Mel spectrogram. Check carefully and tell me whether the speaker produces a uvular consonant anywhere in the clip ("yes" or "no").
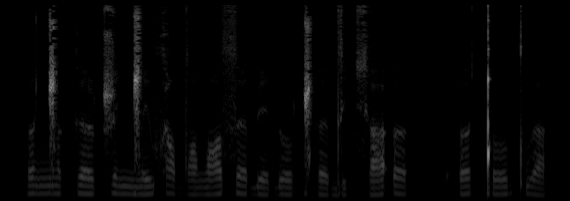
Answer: no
